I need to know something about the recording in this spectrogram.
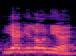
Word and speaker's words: Jagiellonia: Jagiellonia is how you pronounce the name of our opponents for our first ever Polish Ekstraklasa game.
